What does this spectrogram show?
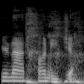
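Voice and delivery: unamused scolding voice. Retelling what his mom said about a photo, imitating his mom. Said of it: "Your mom's voice sounds very different".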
